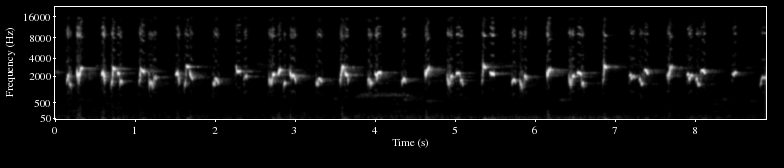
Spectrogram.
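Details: Yellow-vented bulbul, locally trucuk, singing in the chatty 'gacor ropel tajam' style meant to trigger singing in untrained birds: a steady nine-second stream of crisp, quickly repeated chirps.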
